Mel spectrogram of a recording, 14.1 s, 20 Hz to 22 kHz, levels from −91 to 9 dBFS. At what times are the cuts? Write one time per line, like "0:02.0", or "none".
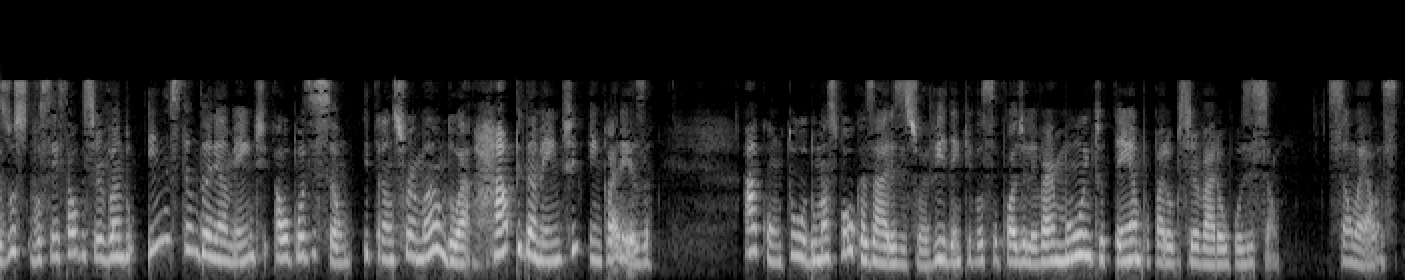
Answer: none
